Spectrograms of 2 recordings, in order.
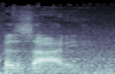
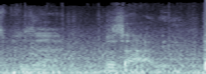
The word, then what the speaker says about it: Pezzati: It should be said like pizza, with a TZ, but Americans say it Pezzati. – Nice. – So it's Pezzati.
